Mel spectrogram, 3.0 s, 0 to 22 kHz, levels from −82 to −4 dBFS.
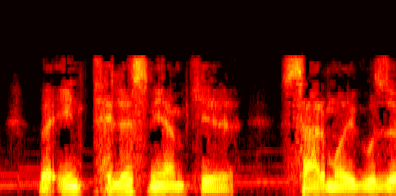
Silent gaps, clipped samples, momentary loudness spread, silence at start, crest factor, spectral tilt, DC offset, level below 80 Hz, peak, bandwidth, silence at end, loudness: none; under 0.1%; 8 LU; 0.3 s; 14 dB; -5.5 dB/octave; under 0.1%; -54 dBFS; -8 dBFS; 6.8 kHz; 0 s; -22 LUFS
